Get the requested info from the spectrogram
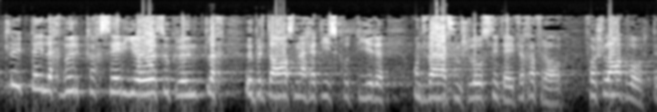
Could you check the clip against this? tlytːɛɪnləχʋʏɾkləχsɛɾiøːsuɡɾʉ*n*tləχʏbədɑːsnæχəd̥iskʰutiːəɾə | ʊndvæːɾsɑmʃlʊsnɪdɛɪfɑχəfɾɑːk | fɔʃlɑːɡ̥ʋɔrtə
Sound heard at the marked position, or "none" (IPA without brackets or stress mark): n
